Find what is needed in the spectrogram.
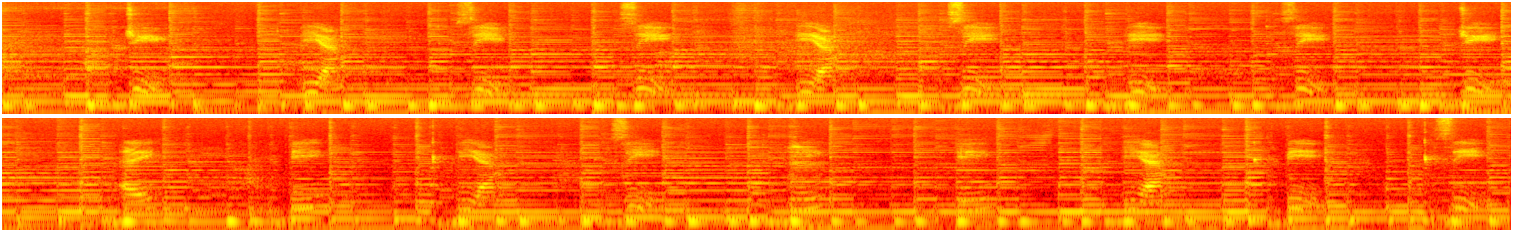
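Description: Steel-string acoustic guitar with a capo, strummed in a steady rhythm through a chord progression.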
